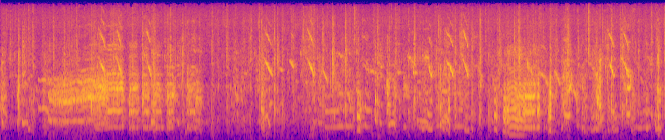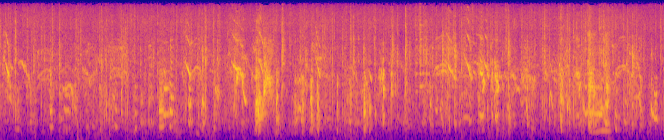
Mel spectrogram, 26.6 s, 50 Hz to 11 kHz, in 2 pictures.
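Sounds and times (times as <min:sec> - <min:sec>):
flock of chickens clucking and squawking on a farm: 0:00.0 - 0:26.5.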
